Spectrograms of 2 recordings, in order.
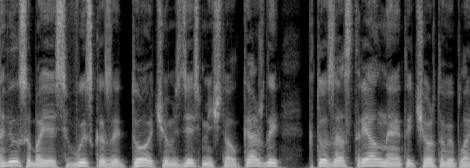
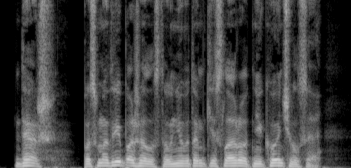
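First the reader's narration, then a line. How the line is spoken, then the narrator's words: Snorting. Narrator (Russian): хмыкнул Мишка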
